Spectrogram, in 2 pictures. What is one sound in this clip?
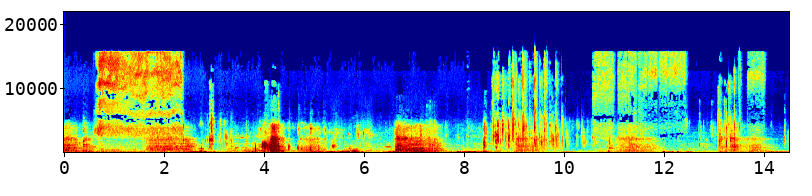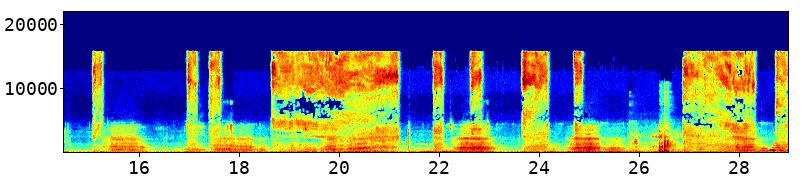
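A spray can hisses in short and long bursts close by.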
